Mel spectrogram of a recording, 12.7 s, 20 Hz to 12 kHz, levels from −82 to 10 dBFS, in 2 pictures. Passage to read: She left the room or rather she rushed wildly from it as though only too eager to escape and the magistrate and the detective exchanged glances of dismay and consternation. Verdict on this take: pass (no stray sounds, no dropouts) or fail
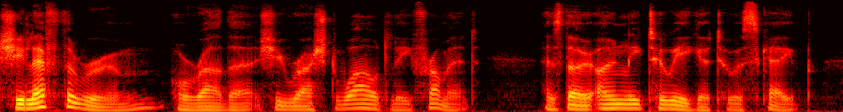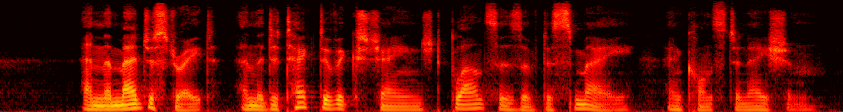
pass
